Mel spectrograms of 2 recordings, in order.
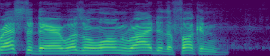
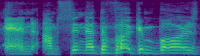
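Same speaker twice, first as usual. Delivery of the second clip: ordinary talk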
